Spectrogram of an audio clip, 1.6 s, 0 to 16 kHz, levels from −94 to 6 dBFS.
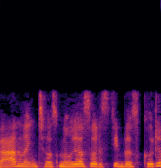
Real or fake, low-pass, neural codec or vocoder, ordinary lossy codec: fake; 7.2 kHz; codec, 16 kHz, 1.1 kbps, Voila-Tokenizer; MP3, 64 kbps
